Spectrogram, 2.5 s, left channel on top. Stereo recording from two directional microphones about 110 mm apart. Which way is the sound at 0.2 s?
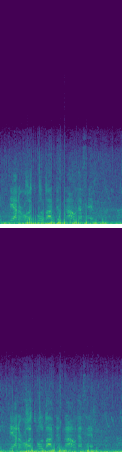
5° left (ahead or behind).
